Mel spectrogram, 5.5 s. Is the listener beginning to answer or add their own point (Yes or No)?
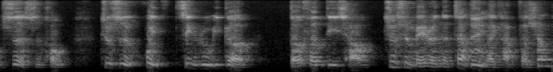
Yes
